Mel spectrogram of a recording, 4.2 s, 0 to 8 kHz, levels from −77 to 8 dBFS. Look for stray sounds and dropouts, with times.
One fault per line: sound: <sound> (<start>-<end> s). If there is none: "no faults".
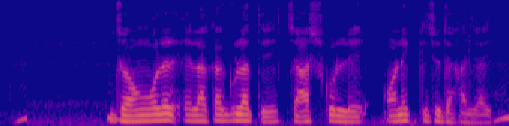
no faults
